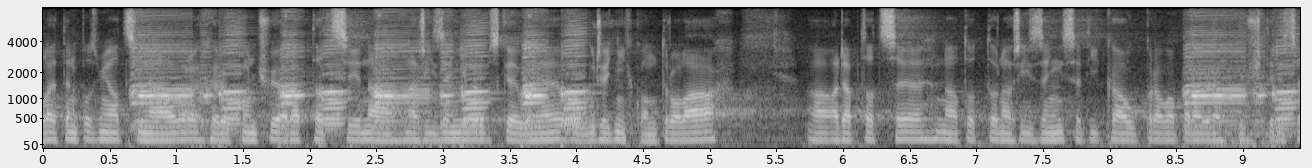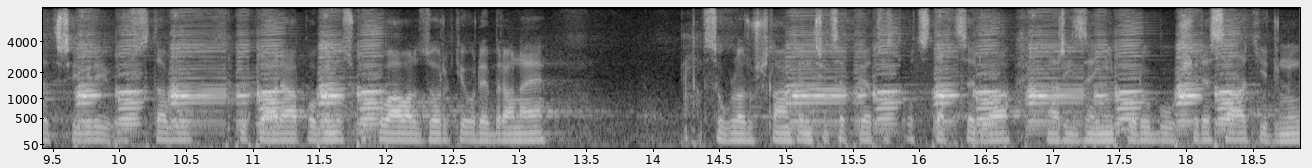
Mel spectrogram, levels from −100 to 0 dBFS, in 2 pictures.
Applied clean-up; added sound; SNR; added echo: none; Harmonica; -3 dB; none.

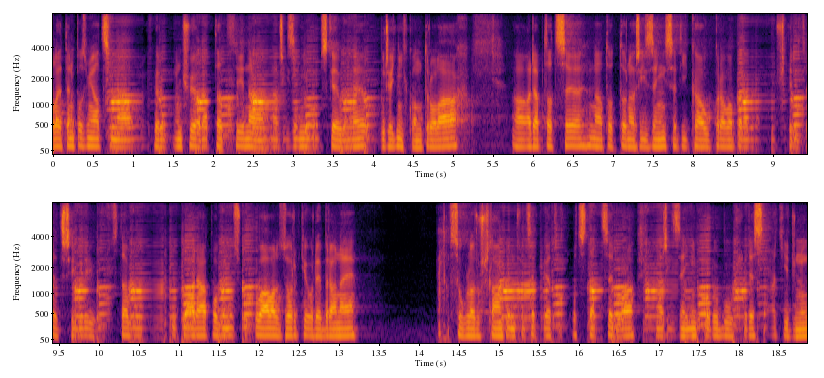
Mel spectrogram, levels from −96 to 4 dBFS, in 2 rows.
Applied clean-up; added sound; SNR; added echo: neural mask model RNNoise.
